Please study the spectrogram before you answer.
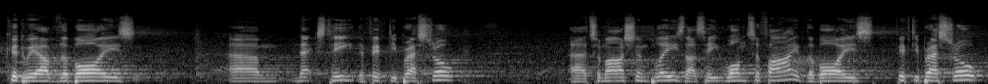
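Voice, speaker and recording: A man making loud, projected public address calls in the manner of an airport announcement, repeating his instructions. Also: a little high, a little slow. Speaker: swim meet marshalling announcer. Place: large indoor swimming pool hall. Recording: echoey hall PA, clear background noise.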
